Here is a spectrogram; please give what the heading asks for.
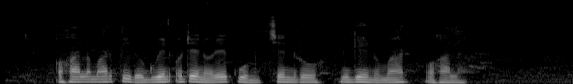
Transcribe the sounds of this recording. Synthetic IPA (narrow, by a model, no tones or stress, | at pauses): ɔɦalamarpiɾoɡwenɔtenoɾekwomt͡ʃenɾomiɡenomarɔɦala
